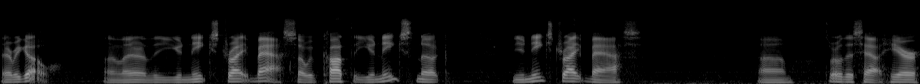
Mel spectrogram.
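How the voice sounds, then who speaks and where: In a very clean recording with a silent background, a man talks fairly slowly with a fairly low pitch and a bright, sharp tone. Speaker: gaming livestreamer. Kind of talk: live gameplay commentary. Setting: home streaming studio. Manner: halting.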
